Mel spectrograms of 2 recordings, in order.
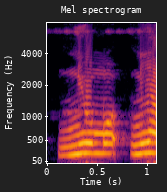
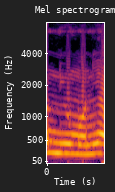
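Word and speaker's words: pneumonia: इसको हम जो है न्यूमोनिया पढ़ेंगे। इसको निमोनिया पढ़ेंगे क्योंकि एन के साथ है। पी साइलेंट है।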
